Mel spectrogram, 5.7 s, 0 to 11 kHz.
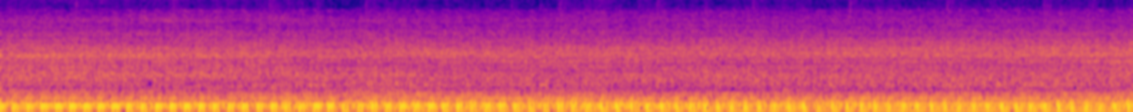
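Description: Bajaj Dominar 400's single-cylinder engine idling steadily, an even low pulsing.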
